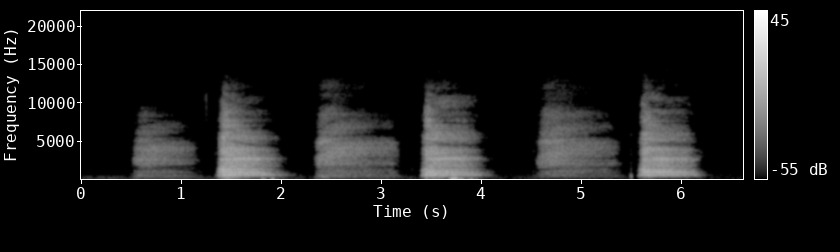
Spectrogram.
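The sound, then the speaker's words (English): Breathing exercise done before meditation, in through the nose and out with a voiced "ha": six breathy bursts in a steady rhythm, softer inhales alternating with louder, forceful exhales. “So breathing in through the nose and breathing out like a ha. So it's like an aha.”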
